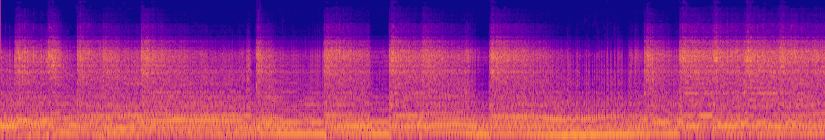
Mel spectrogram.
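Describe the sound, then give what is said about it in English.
Heavily distorted electric guitar, pushed to maximum distortion with a Longsword pedal, plays loud, saturated sustained notes and chords with a thick, fuzzy tone, short choppy breaks between phrases, and no one talking. “Most of my, gain pedals I kind of just used to push things a bit, because I use my longsword to kind of get like maximum distortion.”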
